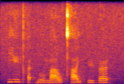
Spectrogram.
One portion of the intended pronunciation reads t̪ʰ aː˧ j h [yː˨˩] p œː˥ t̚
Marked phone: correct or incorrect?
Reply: incorrect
